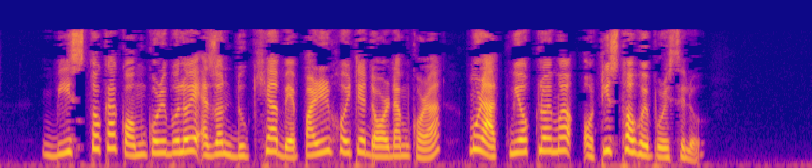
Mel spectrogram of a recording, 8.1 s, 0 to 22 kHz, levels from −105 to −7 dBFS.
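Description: Throughout the speech, nothing is heard above 11.5 kHz. Two layers of compression artefacts overlap. This is likely transcoding between lossy codecs, which fits MP3 at 48 kbit/s re-encoded as WMA at 64 kbit/s. The second encoder spends bits on the first's smearing and adds its own.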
